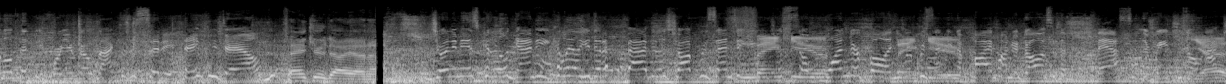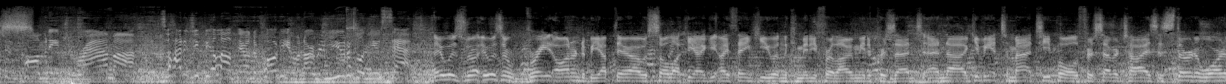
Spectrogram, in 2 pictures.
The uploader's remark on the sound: Speaks to attendees and winners at the 4th Annual Wasaga Beach Short Film Festival held in Wasaga Beach late January 2015. This program was originally broadcast on Beach BOOSTER Radio.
